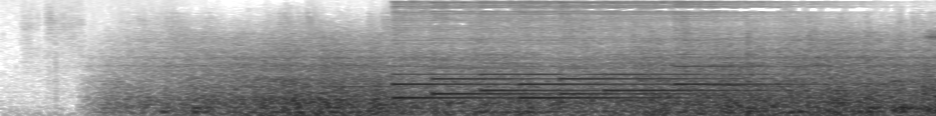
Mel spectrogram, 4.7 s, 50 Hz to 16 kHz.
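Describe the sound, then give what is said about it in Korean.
Subway station ambience at Yeouido Station at 8:30 in the morning during the commuter rush on a snowy day: a steady, loud rumbling roar swells in after a brief silence, and about two seconds in, several thin, high ringing tones layer over it and hold. “근데 출근길에 눈이 엄청 와가지고 눈을 막 헤쳐가지고 지하철역까지 겨우 들어왔는데 막 옷이 젖어 있고 막 기분도 아.”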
